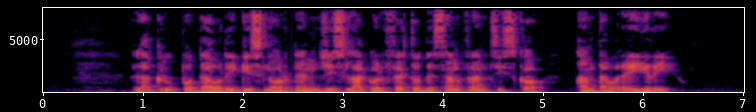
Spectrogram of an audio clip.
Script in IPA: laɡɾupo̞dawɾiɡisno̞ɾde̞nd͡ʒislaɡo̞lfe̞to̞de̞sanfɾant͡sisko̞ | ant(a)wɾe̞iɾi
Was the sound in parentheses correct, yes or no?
yes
